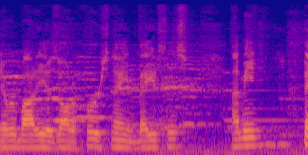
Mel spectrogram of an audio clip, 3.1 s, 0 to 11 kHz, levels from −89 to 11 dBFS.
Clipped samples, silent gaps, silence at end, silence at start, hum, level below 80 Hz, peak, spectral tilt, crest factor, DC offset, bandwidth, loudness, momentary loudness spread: under 0.1%; none; 0 s; 0 s; none; -48 dBFS; -6 dBFS; -6.5 dB/octave; 18 dB; under 0.1%; 10.5 kHz; -25 LUFS; 11 LU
